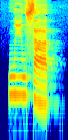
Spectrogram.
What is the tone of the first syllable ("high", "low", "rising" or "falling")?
high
